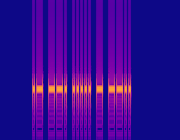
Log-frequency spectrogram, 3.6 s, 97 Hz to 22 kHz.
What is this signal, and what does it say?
Morse code, heard as a keyed tone, about 31 wpm, 700 Hz. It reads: AG5TZ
